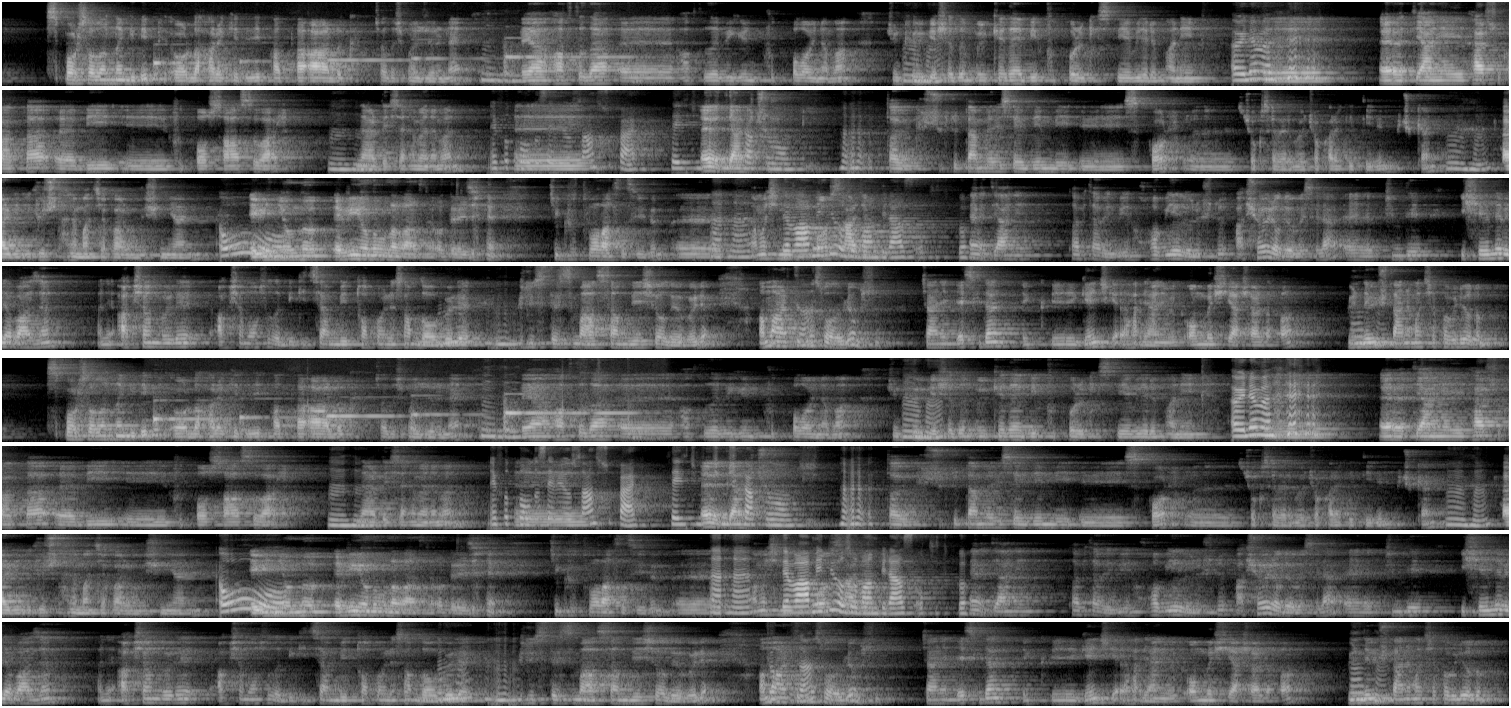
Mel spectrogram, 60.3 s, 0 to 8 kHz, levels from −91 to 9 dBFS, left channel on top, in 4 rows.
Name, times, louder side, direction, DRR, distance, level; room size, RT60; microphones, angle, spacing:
voice 1, 0.5-4.6 5.2-12.0 12.6-13.2 13.8-17.9 18.6-19.7 20.2-20.9 22.1-22.8 23.9-29.4 30.1-32.1 32.6-38.9 39.8-40.4 40.8-44.3 44.7-45.8 46.2-49.9 50.4-53.9 54.4-58.1 58.7-60.1, left 2 dB, 40° left, 5 dB, 1.0 m, -26 dB
sound 1, 1.4-6.6, right 5 dB, 85° right, 0.7 m, -30 dB
voice 2, 4.8-5.2 9.0-9.4 12.3-13.2 18.3-18.8 19.9-21.4 21.8-23.8 29.5-30.0 32.3-33.0 37.2-39.4 39.7-39.8 49.6-50.4 53.2-53.4 58.7-59.1, right 3 dB, 50° right, 11 dB, 0.6 m, -24 dB
9.3 x 7.7 x 9.2 m, 1.1 s
head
